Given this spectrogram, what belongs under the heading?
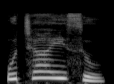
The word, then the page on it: ಉಚ್ಚಾಯಿಸು: uccāyisu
